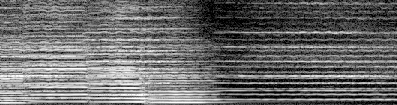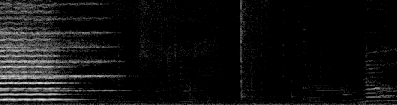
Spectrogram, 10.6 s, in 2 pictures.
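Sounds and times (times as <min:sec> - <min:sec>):
cello: 0:00.0 - 0:07.2.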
